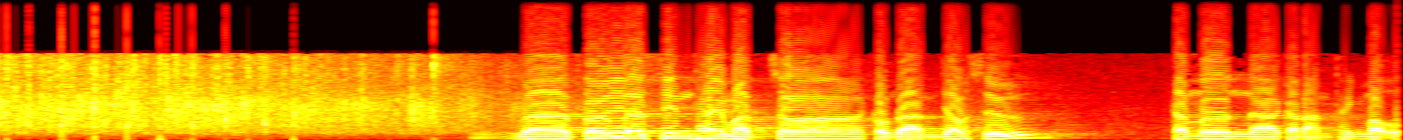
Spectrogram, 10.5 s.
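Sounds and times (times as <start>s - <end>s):
large crowd applauding: 0.0s - 4.2s
speech: 3.9s - 7.9s, 8.8s - 10.5s.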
